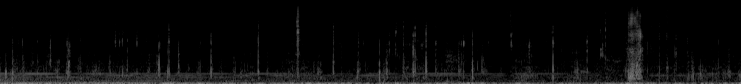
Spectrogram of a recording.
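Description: Mouth sounds of eating a soft pink peach-shaped cream-filled cake, picked up by a clip-on microphone: small wet chewing clicks and smacks throughout, with one louder bite about six seconds in.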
